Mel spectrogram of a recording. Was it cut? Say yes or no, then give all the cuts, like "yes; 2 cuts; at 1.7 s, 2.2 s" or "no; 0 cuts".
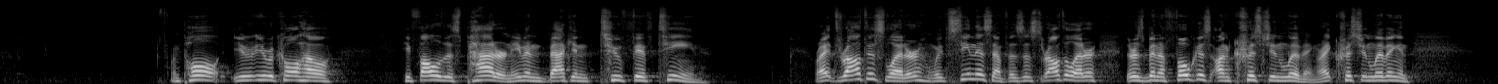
no; 0 cuts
